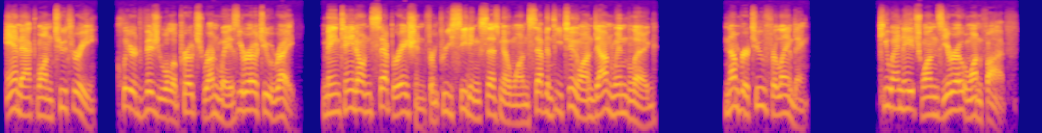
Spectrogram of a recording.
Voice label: ATC Belly landing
